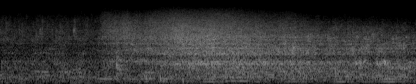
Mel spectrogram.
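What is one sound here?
Thick liquid pours into a pot with a gushing splash.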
